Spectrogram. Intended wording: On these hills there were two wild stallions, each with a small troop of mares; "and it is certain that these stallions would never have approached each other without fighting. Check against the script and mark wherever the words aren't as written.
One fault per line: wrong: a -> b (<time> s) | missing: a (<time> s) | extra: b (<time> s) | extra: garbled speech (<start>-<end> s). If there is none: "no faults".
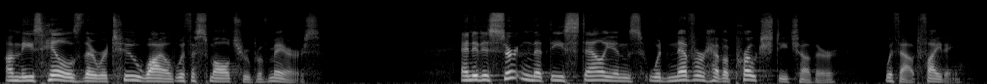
missing: stallions each (1.8 s)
